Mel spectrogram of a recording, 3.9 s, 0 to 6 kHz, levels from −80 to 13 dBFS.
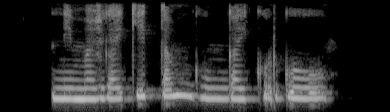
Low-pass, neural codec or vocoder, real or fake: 5.4 kHz; none; real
